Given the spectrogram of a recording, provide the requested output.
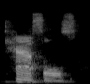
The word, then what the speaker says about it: Castles: The proper pronunciation for the last name is Castles, which would be like a big stone house multiple, you know? So it's Castles.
